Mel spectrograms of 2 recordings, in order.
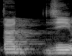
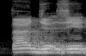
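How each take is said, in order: First: The j sound has no bouncing release. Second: The j sound has a bouncing release. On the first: The speaker calls it wrong. "mana pantulannya nggak ada" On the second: The speaker calls it right. "jimnya dipantulkan ya"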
